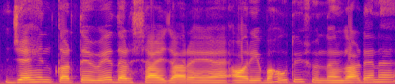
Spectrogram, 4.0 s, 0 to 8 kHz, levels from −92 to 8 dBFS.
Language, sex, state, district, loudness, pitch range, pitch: Hindi, female, Delhi, New Delhi, -14 LUFS, 180-210 Hz, 190 Hz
